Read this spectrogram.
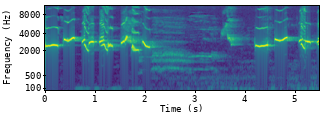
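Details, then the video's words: Oriental magpie-robin morning song, played to calm stressed birds: loud, clear whistled phrases with rising and falling slurred notes in rapid bursts, a quieter soft warbling pause midway, then fast whistles resume. "PEMULIHAN KACER SETRES DENGAN KICAUN PAGI CEPAT GACOR"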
